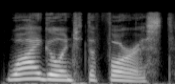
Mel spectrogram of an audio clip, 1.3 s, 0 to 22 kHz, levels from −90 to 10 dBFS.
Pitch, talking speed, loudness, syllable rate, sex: 215 Hz, 230 wpm, -16 LUFS, 5.8 syllables/s, female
